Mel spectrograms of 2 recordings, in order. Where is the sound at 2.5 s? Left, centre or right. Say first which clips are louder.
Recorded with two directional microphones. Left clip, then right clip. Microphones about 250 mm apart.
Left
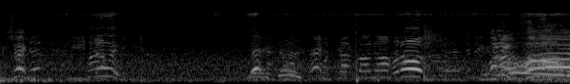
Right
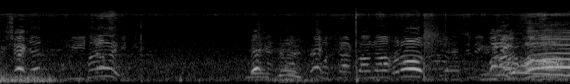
Right 3 dB; right.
